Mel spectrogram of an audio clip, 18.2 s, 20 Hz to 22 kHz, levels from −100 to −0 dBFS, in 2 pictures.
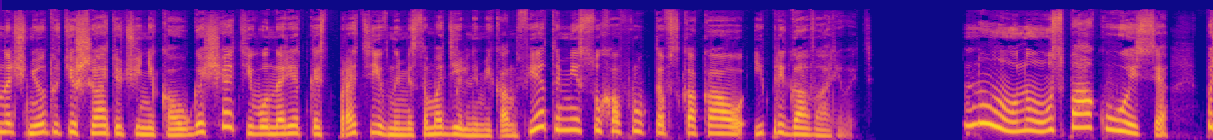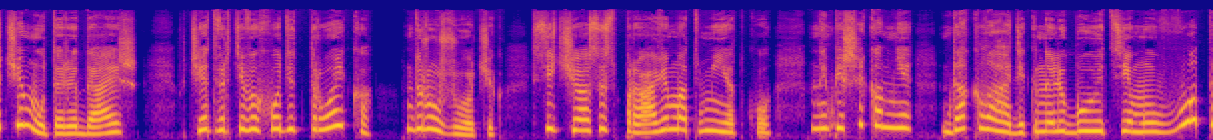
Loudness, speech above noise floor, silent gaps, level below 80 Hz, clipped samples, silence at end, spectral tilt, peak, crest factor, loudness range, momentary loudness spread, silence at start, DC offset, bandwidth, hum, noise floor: -17 LUFS; over 74 dB; 6.56-7.21 s; -68 dBFS; under 0.1%; 0.1 s; -5 dB/octave; -2 dBFS; 14 dB; 2 LU; 8 LU; 0 s; under 0.1%; 17 kHz; none; under -90 dBFS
